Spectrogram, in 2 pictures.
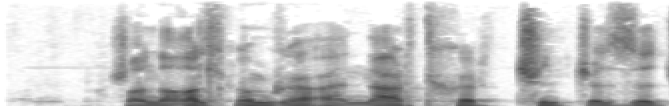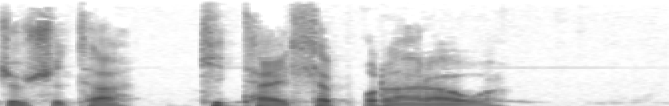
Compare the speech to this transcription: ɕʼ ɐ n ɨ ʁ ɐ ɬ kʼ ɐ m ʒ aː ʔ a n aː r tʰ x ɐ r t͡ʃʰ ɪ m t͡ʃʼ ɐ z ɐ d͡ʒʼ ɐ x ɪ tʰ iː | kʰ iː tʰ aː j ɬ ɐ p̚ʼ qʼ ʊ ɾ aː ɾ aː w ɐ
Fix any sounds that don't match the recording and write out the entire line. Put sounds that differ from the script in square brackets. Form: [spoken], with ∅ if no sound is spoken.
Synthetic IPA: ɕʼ ɐ n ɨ ʁ ɐ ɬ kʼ ɐ m ʒ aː ʔ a n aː r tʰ x ɐ r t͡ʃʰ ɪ [n] t͡ʃʼ ɐ z ɐ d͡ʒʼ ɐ [ɕ] ɪ tʰ [aː] | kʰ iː tʰ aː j ɬ ɐ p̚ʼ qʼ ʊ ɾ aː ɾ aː w ɐ

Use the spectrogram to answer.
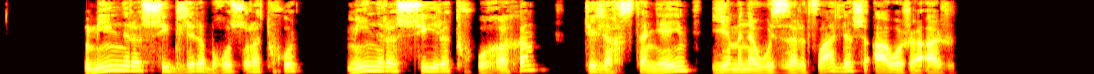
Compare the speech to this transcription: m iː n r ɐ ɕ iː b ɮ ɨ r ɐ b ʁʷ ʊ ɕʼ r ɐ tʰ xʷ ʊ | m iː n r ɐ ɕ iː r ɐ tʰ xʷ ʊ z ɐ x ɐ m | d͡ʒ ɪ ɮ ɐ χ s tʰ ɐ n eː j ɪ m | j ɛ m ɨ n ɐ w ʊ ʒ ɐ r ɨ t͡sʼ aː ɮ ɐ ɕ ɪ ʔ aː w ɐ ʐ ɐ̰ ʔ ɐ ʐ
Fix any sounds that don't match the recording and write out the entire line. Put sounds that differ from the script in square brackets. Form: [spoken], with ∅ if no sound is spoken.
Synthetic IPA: m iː n r ɐ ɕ iː b ɮ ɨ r ɐ b ʁʷ ʊ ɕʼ r ɐ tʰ xʷ ʊ | m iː n r ɐ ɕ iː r ɐ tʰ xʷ ʊ [ʁ] ɐ x ɐ m | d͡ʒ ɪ ɮ ɐ χ s tʰ ɐ n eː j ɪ m | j ɛ m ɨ n ɐ w ʊ [z] ɐ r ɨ t͡sʼ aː ɮ ɐ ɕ ɪ ʔ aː w ɐ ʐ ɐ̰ ʔ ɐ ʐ

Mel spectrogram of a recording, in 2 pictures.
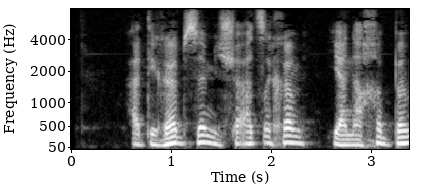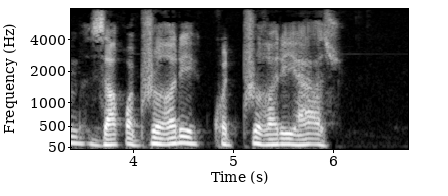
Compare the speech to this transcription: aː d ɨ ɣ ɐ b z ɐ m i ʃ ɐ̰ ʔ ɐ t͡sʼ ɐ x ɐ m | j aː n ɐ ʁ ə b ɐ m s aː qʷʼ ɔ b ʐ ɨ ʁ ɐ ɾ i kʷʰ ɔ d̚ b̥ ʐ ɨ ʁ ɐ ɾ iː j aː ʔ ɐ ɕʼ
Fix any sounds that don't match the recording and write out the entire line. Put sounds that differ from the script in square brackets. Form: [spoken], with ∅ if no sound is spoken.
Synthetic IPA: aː d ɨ ɣ ɐ b z ɐ m i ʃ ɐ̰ ʔ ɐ t͡sʼ ɐ x ɐ m | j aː n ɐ [χ] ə b ɐ m [z] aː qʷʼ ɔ b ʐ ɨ ʁ ɐ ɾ [iː] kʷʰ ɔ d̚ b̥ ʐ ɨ ʁ ɐ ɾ iː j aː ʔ ɐ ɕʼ

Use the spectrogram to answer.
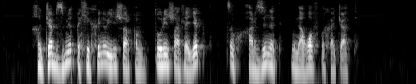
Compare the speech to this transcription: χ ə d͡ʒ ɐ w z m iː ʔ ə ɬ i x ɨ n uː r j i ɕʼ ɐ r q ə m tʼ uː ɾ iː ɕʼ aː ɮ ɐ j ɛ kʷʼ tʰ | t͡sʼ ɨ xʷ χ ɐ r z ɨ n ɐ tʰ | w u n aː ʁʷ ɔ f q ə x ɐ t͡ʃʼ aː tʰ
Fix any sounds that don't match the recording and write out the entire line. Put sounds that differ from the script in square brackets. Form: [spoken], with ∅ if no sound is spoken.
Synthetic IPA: χ ə d͡ʒ ɐ [b] z m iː [q] ə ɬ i x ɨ n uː r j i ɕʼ ɐ r q ə m tʼ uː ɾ iː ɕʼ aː ɮ ɐ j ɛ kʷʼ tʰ | t͡sʼ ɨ xʷ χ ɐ r z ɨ n ɐ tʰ | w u n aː ʁʷ ɔ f q ə x ɐ t͡ʃʼ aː tʰ

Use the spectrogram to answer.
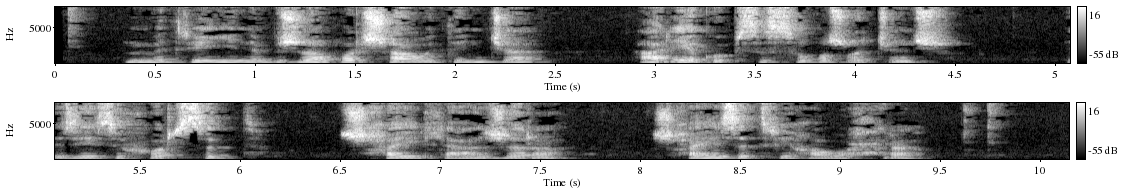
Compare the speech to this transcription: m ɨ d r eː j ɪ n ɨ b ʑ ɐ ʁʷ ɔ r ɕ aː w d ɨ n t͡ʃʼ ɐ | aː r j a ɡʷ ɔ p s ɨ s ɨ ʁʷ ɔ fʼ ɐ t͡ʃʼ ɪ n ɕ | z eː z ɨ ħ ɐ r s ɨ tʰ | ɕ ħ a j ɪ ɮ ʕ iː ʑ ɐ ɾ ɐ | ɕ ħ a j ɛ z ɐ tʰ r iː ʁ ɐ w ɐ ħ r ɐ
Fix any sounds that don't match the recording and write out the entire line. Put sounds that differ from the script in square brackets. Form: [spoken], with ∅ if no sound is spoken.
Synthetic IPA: m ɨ d r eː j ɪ n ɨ b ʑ ɐ ʁʷ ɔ r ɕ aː w d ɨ n t͡ʃʼ ɐ | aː r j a ɡʷ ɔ p s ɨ s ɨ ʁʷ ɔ [ɕʼ] ɐ t͡ʃʼ ɪ n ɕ | z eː z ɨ [x] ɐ r s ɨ tʰ | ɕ ħ a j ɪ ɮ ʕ [aː] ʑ ɐ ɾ ɐ | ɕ ħ a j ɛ z ɐ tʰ r iː ʁ ɐ w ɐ ħ r ɐ

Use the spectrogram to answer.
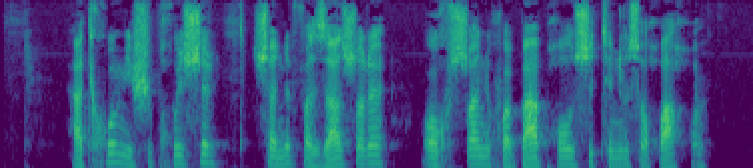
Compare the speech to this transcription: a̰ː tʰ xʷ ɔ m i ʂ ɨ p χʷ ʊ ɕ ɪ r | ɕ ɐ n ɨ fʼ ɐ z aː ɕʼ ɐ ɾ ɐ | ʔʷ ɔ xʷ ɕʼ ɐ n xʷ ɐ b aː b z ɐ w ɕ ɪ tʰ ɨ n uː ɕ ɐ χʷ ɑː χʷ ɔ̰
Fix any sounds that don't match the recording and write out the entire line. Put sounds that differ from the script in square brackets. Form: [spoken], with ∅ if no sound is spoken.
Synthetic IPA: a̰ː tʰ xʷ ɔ m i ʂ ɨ p χʷ ʊ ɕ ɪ r | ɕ ɐ n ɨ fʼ ɐ z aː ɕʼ ɐ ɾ ɐ | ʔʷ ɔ xʷ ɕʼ ɐ n xʷ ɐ b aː b [ʁ] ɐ w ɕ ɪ tʰ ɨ n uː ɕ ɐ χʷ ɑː χʷ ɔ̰

